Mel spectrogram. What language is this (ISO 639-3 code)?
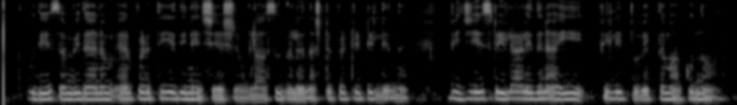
mal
